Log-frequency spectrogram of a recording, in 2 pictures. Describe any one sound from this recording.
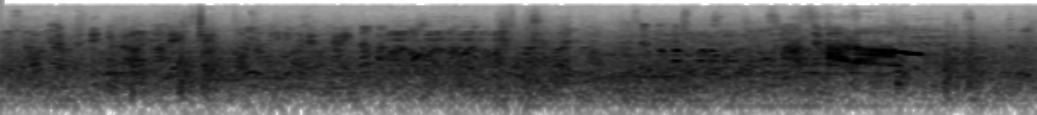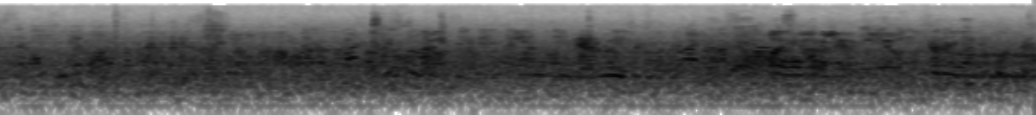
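A stopped subway train hums steadily under an echoing platform roof.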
